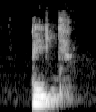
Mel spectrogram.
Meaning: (verb) Obsolete spelling of ache
- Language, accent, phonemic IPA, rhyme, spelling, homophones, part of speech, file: English, Southern England, /eɪk/, -eɪk, ake, ache, verb / noun, LL-Q1860 (eng)-ake.wav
